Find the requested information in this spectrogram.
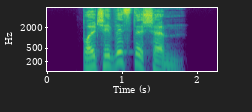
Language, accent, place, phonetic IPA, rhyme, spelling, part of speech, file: German, Germany, Berlin, [bɔlʃeˈvɪstɪʃm̩], -ɪstɪʃm̩, bolschewistischem, adjective, De-bolschewistischem.ogg
- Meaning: strong dative masculine/neuter singular of bolschewistisch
